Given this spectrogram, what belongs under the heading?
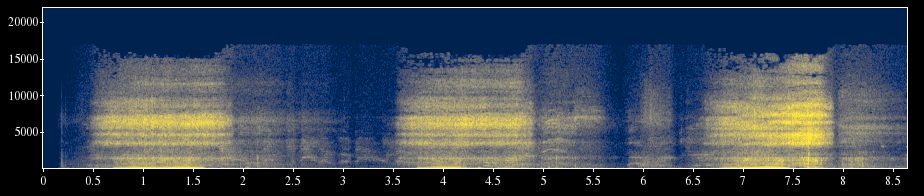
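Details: Loud, rattling snores on each breath in, about three over eight seconds, with quiet pauses between, from a sleeping father; ordinary snoring during sleep.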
